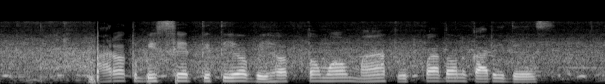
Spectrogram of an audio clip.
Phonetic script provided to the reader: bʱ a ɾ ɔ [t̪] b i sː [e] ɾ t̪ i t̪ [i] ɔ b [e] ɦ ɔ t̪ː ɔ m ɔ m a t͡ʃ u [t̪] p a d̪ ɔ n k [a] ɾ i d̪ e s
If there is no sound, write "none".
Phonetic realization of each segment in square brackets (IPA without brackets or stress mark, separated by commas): t̪, e, i, i, t̪, a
